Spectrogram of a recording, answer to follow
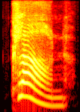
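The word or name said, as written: clown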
